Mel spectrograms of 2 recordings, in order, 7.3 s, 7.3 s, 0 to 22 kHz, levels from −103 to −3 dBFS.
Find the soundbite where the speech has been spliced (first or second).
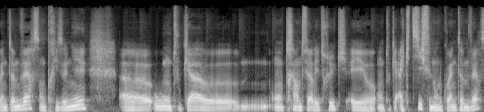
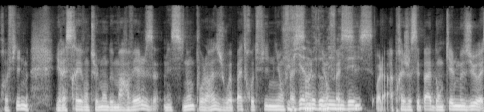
second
